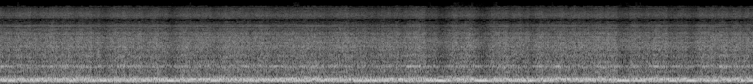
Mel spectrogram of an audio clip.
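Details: Eberspächer Hydronic D5WZ heater test run after unit repair: steady even roar of burner and fan, no surging, popping or stalling; running cleanly.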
